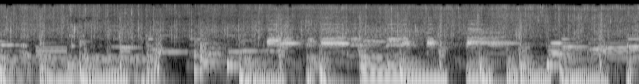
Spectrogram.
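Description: Diced chicken and sliced onion sizzling in a frying pan while being stirred with a spatula, over background music.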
